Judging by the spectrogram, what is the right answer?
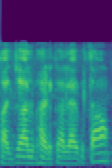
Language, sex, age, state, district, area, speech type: Maithili, female, 60+, Bihar, Muzaffarpur, rural, spontaneous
